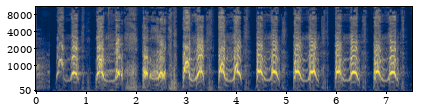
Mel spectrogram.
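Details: Dog giving paired barks with a yelping, rising-and-falling tone, the pairs repeated roughly every half second to second in a regular rhythm.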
